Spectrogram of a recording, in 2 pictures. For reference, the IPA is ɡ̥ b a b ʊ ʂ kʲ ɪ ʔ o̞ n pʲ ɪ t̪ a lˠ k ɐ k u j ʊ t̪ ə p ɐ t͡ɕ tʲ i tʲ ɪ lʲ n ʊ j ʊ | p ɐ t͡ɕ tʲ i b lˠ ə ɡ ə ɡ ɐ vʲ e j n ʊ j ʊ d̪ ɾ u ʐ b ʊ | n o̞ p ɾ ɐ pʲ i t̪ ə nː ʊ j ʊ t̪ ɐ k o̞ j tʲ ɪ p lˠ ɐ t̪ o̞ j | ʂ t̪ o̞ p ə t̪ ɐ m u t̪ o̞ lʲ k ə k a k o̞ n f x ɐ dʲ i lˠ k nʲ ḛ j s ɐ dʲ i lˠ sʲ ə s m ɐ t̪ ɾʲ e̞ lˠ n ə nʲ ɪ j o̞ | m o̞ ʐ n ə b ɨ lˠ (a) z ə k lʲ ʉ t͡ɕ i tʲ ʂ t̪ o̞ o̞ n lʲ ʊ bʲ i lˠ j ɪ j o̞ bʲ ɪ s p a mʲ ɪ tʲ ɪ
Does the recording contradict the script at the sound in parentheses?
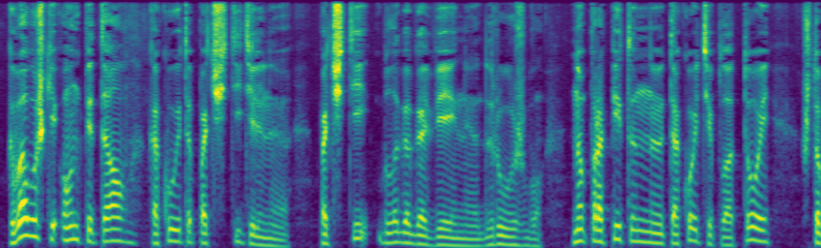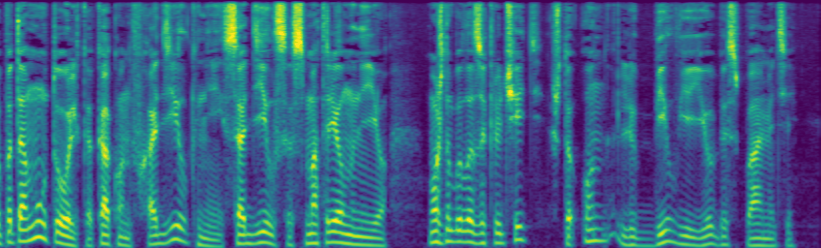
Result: yes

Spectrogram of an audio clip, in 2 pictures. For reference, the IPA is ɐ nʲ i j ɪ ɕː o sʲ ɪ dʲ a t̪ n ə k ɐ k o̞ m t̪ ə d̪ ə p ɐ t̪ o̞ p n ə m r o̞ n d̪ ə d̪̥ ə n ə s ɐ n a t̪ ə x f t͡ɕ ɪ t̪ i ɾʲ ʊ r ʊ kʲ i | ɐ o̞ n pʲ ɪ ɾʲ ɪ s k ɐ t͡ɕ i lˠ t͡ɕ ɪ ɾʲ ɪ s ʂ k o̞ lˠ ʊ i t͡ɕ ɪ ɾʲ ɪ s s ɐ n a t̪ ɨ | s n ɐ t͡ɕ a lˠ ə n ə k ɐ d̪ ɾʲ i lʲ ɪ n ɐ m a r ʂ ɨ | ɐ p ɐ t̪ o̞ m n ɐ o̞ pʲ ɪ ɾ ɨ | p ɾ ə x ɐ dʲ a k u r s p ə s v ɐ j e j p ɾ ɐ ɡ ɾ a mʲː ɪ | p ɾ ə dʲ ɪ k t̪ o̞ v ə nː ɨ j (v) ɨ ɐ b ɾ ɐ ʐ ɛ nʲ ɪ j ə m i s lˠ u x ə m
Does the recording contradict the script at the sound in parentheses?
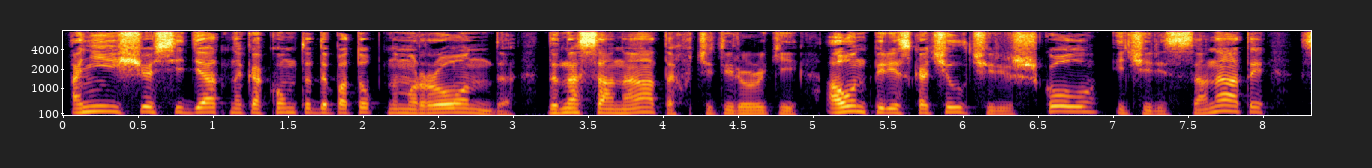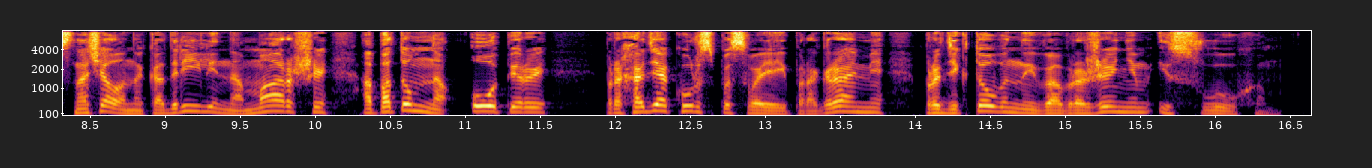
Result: no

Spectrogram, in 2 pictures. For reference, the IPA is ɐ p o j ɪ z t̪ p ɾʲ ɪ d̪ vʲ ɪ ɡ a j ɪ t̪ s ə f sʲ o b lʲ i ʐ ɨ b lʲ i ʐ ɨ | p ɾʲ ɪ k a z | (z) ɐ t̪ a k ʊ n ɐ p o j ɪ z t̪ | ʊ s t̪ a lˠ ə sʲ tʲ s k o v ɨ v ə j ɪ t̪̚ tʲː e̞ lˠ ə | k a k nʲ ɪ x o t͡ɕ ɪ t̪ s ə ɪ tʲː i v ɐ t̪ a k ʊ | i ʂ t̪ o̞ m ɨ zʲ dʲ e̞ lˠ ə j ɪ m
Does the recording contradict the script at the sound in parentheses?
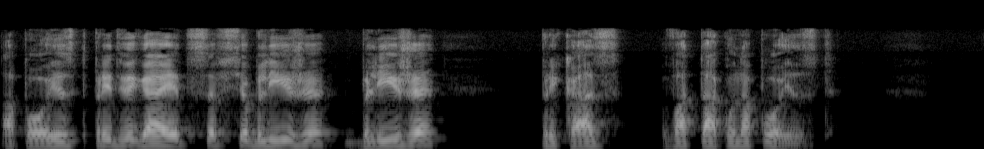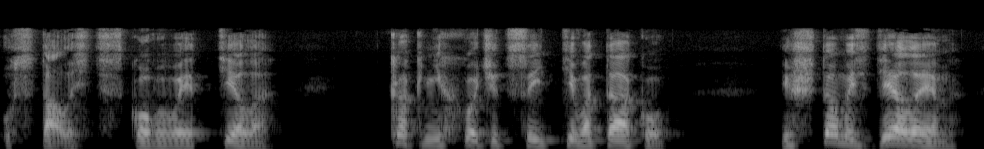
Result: yes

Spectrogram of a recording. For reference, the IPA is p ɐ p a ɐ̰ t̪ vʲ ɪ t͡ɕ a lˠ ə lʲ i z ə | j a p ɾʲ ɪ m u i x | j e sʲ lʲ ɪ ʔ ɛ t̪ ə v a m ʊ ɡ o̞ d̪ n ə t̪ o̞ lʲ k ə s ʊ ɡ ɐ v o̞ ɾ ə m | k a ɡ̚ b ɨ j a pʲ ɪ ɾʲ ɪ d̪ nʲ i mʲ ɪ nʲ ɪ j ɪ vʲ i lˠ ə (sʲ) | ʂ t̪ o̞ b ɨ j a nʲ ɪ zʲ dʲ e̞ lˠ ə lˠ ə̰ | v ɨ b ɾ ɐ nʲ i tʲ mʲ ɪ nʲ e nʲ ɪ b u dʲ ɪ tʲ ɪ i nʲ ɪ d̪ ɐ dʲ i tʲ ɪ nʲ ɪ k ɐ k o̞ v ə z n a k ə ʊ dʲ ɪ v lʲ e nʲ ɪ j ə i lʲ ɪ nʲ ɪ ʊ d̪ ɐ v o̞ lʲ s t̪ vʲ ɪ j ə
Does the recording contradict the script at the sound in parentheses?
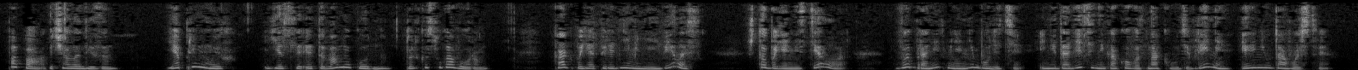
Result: no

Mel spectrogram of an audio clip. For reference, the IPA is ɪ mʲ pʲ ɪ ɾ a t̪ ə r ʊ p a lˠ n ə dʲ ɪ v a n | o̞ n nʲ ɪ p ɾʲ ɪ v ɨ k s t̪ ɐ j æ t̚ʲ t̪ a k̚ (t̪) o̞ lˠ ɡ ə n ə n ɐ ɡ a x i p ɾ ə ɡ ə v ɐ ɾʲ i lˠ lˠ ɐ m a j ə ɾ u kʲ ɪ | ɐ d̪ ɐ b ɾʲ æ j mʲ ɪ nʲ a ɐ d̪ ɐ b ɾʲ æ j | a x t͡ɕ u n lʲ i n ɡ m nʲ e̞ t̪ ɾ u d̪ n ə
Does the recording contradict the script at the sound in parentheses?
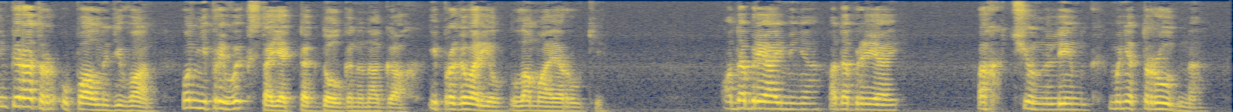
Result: yes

